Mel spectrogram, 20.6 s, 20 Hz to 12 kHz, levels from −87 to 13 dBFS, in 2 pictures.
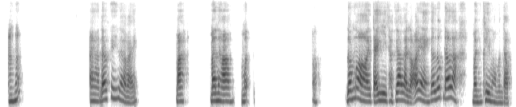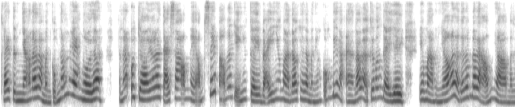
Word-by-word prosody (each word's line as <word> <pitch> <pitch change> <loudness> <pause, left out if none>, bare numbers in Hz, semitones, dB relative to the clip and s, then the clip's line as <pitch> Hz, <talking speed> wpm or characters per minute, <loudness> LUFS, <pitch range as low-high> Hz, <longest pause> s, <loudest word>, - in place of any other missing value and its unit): Ừm 215 +1 0
hứm. 260 - -2 1.4
À, 220 -1 -3
đôi 260 +2 +5
khi 310 -2 -5
là 255 -8 -2
vậy. 175 +1 -4 0.8
Mà 215 0 +2 0.5
mình 230 +1 +4
hả? 215 -2 +4 0.2
Mình 215 0 -5 1.3
Ờ, - - -11 0.6
đúng 275 +4 +1
rồi, 230 -9 +4
tại 195 +1 +3
vì 230 -1 +2
thật 220 -2 -9
ra 255 0 +6
là 225 - +2
rõ 190 +9 +2
ràng 220 -7 0
cái 250 - 0
lúc 320 +3 -1
đó 310 +1 +5
là 320 - 0 0.3
mình 190 -1 -2
khi 245 +3 0
mà 200 -4 -5
mình 175 -1 -10
đọc 160 -2 -3 0.2
cái 270 +2 +5
tin 255 -4 -2
nhắn 235 0 0
đó 310 +1 +6
là 325 - +1
mình 195 -3 -3
cũng 190 +7 -4
nóng 325 +5 -2
ran 360 -6 +4
người 255 -2 +5
lên, 300 +3 +7 0.4
mình 230 - -8
nói: - - -3
"Ôi 340 - +1
trời 270 -1 +5
ơi, 340 +2 +1
tại 210 +1 +2
sao 305 +3 -2
ông 300 - -2
này 255 - -5
ổng - - -5
làm 250 - -6
sếp 460 +9 -4
mà - - -4
ổng - - -7
nói 340 +1 -6
chuyện - - -5
gì 285 - -9
kỳ 220 -2 0
vậy?" 200 +4 -2
Nhưng 290 0 -10
mà 255 -4 -1
đôi 255 +3 +1
khi 280 - -8
là 255 - +1
mình 205 -4 -7
c 210 +4 -10
cũng - - -6
hông 320 - -16
biết 390 0 -4
là, - - -2
à, 205 -1 -6
đó - - +3
là 315 - -1
cái 295 +1 -6
vấn 325 +1 -7
đề 230 -7 +1
gì, 225 0 +5 0.3
nhưng 265 0 -4
mà 240 -4 0
mình 205 -1 -6
nhớ 255 - +3
là - - +1
cái 270 - -4
lúc 335 +2 -2
đó 335 - +4
là 320 - +3
ổng 260 - -3
nhờ 195 -9 0
mình 180 0 -9
250 Hz, 260 wpm, -24 LUFS, 215-300 Hz, 1.4 s, lên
